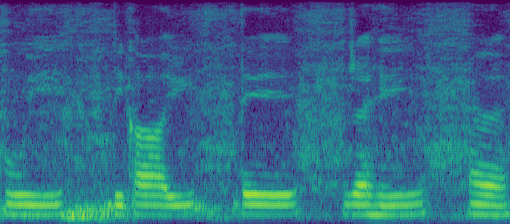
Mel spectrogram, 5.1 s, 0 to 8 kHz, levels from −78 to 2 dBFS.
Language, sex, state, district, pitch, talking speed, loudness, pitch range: Hindi, male, Madhya Pradesh, Dhar, 130 Hz, 60 wpm, -15 LUFS, 130-135 Hz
